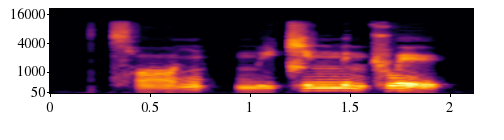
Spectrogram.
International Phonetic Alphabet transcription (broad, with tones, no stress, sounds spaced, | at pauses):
t͡sʰ ɑ˧˥ ŋ | m i˧˥ t͡ɕ i˥ n m i˥˧ n ʈ͡ʂ w e˥˩ ɪ̯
